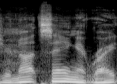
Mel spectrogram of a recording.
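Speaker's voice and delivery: ordinary delivery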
